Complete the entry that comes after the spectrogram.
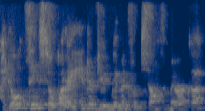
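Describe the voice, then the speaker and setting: A woman's fairly high voice with audible room echo. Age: 60s. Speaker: leadership consultant and speaker. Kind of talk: keynote talk.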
